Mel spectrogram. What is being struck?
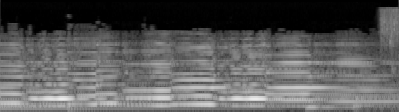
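Nothing is struck.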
